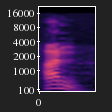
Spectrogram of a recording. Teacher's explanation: যেমন না, জি না, হামজা জবর আমিল বে নুনের সাথে, আন, এই নুনে আছে সাকিন, এটা ইজহারের হরফ, এর বাম পাশে আছে আইন, অর্থাৎ ইজহারের হরফ, কোনো গুণ্য হবে না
